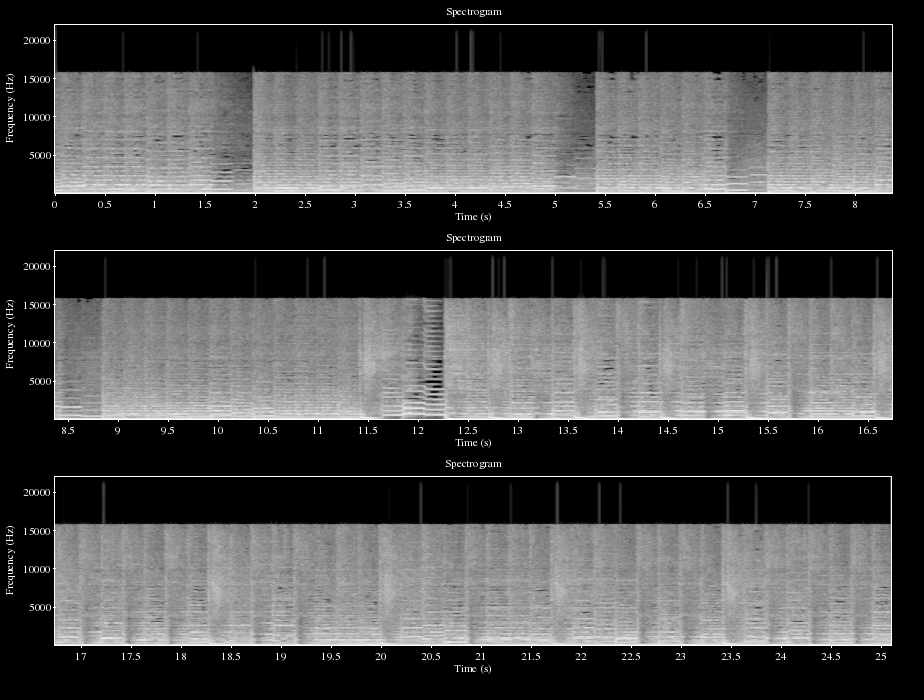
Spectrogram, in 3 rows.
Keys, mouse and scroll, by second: 1.2 ctrl+b, 6.9 click, 7.5 Tab, 8.0 click, 8.4-9.4 shift+middle drag, 9.4 s, 10.5 scroll up 1, 10.6-11.0 middle drag, 11.0 click, 11.7-12.3 middle drag, 12.3 click, 14.3-16.2 middle drag, 16.2-18.4 drag, 18.4 middle drag, 18.7 scroll up 1, 18.8 middle drag, 19.0 click, 19.5 s, 20.7-21.2 middle drag, 21.2 s, 22.6-23.3 drag, 23.4 middle drag, 23.7 drag, 24.0-24.4 middle drag, 24.4 drag, 24.7 scroll down 1, 24.8 scroll up 1, 24.9-25.1 middle drag.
